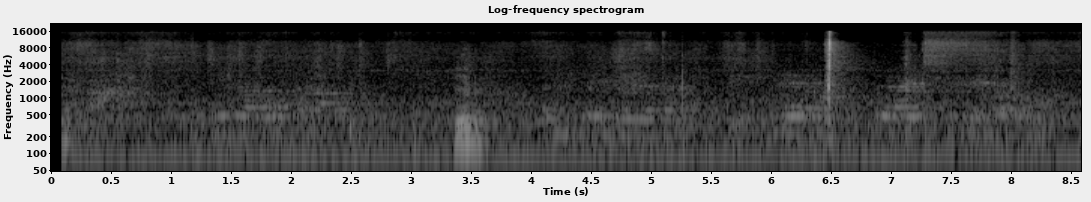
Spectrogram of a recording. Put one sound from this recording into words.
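A paper towel rubs and smears across a hard surface.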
